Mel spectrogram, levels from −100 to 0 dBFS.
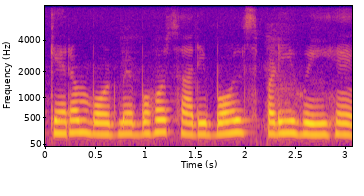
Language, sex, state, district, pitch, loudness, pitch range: Hindi, female, Madhya Pradesh, Bhopal, 200 Hz, -14 LUFS, 195-215 Hz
